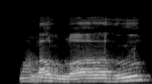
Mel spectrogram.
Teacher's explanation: Allahnya dibaca tebal karena harakat di depannya fathah.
